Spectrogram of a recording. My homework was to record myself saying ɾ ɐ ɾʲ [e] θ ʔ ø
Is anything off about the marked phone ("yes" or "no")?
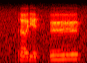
no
